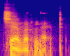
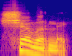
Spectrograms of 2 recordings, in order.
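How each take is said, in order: First: It is said letter by letter, as spelled. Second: It is said the usual way, not as spelled. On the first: The speaker calls it wrong. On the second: The speaker calls it right.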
